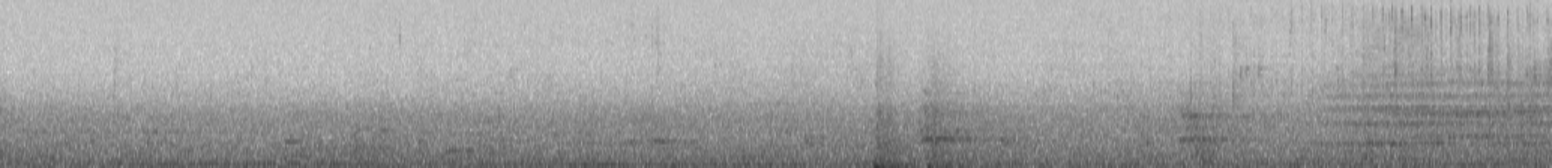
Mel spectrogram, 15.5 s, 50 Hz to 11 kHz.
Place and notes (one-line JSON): {"title": "Berlin: Vermessungspunkt Friedel- / Pflügerstraße - Klangvermessung Kreuzkölln ::: 02.11.2010 ::: 23:57", "date": "2010-11-02 23:57:00", "latitude": "52.49", "longitude": "13.43", "altitude": "40", "timezone": "Europe/Berlin"}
